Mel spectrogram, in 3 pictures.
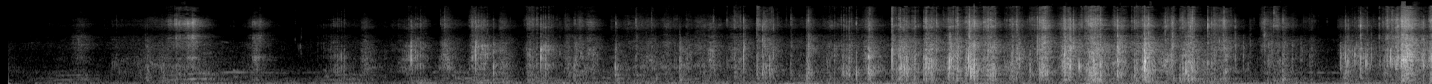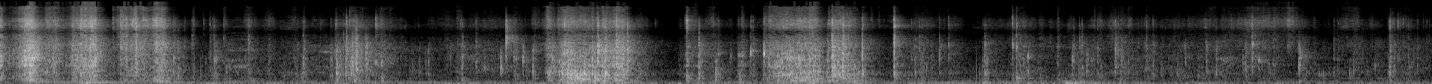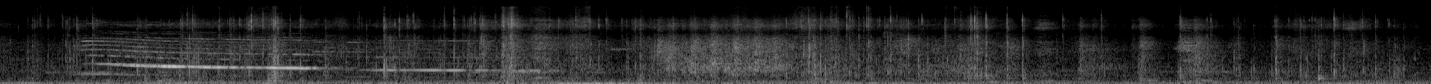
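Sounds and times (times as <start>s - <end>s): cardboard rasping: 3.5s - 28.4s
cardboard box rustling: 4.5s - 28.6s.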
